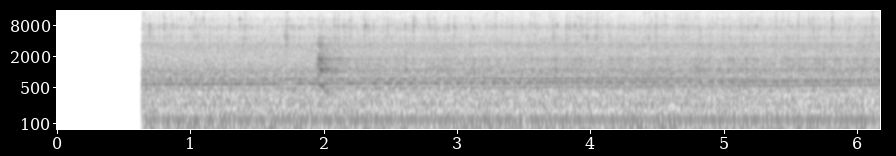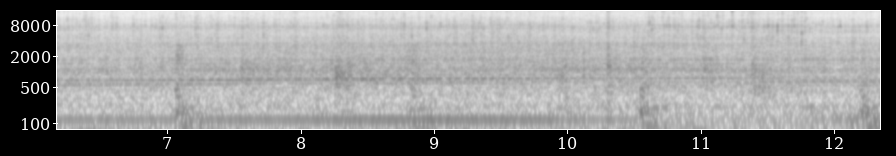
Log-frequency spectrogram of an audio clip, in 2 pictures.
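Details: Sofia 15 kg spin dryer (centrifuge), noise after agitating clothes: steady motor hum with faint irregular rattle and scattered ticks; cause unclear. Motor noise.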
